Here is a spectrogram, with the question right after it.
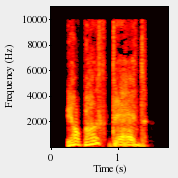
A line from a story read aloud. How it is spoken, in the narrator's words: hissed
